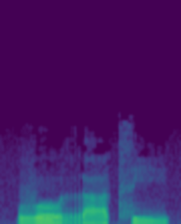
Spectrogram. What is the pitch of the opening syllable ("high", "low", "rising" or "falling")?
falling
